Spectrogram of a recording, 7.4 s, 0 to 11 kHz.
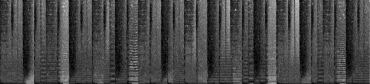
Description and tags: Juno Pulse Square
Bringing back the kick and claps with a modern-styled seamlessly looping track.
Can be used for almost anything that needs a bit more coolness.
Made using FL Studio
130-bpm, electric, drum-loop, electro, groovy, beat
